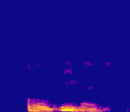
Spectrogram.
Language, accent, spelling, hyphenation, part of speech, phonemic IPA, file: English, Southern England, albethey, al‧be‧they, conjunction, /ɔːlˈbiðeɪ/, LL-Q1860 (eng)-albethey.wav
- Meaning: Used when introducing information referring to a plural phrase: alternative form of albeit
